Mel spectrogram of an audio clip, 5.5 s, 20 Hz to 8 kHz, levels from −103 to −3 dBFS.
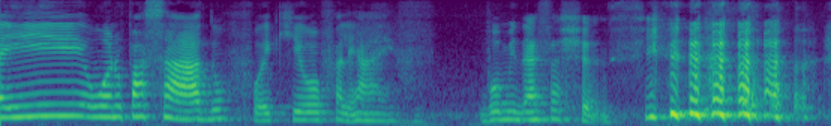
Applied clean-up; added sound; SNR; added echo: none; none; none; none.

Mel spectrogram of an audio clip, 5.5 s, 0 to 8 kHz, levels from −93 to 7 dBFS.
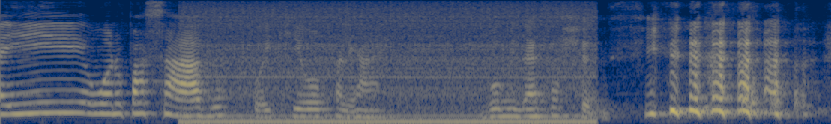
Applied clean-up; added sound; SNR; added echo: none; Engine; 7 dB; reverberation time 0.7 s.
